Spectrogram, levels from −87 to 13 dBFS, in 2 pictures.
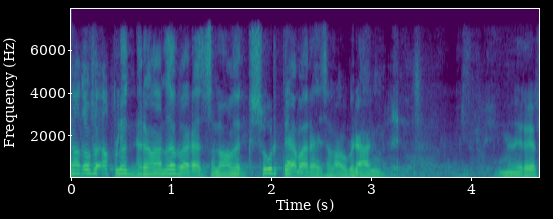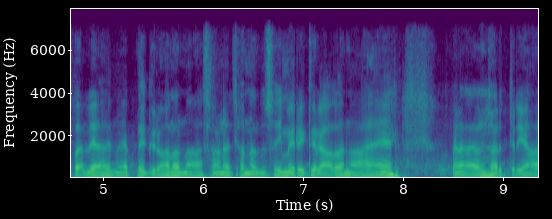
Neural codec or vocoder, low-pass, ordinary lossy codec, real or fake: codec, 24 kHz, 1.5 kbps, HILCodec; 7.2 kHz; none; fake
